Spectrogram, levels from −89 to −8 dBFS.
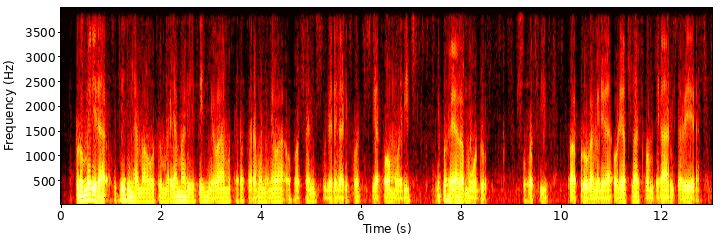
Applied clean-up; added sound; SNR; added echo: neural separator model SepFormer DNS4.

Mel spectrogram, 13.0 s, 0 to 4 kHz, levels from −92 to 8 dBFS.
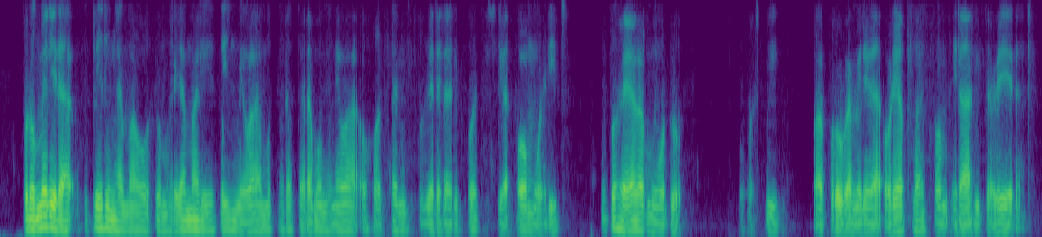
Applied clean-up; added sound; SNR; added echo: neural mask model DeepFilterNet 3.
